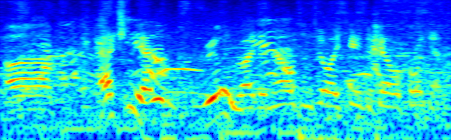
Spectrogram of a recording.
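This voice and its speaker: Hesitant man amid loud crowd. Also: fairly high pitch, big pitch swings, normal speed. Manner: hesitant, short answers. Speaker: interviewee. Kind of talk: interview answers. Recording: loud crowd and music outdoors.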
